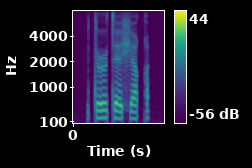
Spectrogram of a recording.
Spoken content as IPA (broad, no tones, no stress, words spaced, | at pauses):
tə˞t̪ɛʃɛq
